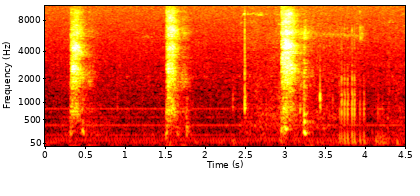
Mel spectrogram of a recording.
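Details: Pet kitty, a she-cat, sneezing strangely as she wakes from a nap, seeming to choke; three loud hissing bursts about 1.3 seconds apart, then soft snuffly clicks at the end, quiet indoor hum behind.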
